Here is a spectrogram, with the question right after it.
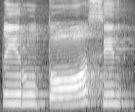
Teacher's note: رائے ساکنہ کے بعد حروف مستعلیہ میں سے تو آ رہا ہے، رائے ساکنہ کو موٹا پڑھیں گے۔ الف سے پہلے تو کے اوپر زبر حروف مدہ تھوڑا کھینچ کر پڑھے، سین کے نیچے تنوین، دو زیر دو زبر دو پیش کو تنوین کہتے ہیں، ٹھیک ہے۔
